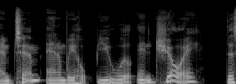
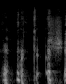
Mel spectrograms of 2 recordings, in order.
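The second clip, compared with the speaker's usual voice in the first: breathy high exclaim; 8 dB quieter, faster than usual. Real, not acted.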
